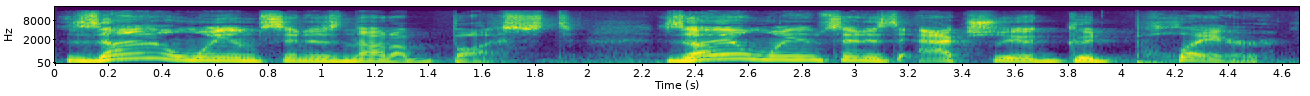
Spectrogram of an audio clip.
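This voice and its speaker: A young man hosting a casual basketball vlog, his voice a little rough and strained. He rambles through his points with plenty of "um"s and stuttered restarts. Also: sits high, big pitch swings, normal speed, a bit bright. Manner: rambling, repeats words, many fillers. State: voice rough from medication. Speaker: sports vlogger.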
